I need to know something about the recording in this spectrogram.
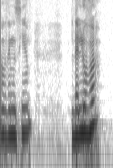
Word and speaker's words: Louvre: The Louvre? Louvre, okay.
